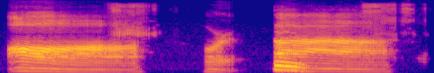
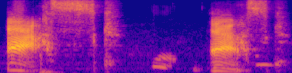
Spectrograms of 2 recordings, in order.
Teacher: it's more open and more like nasally than than you think.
